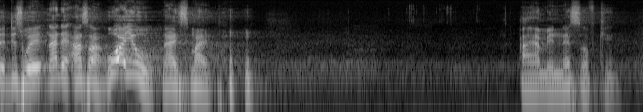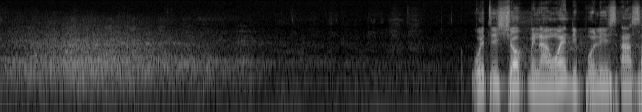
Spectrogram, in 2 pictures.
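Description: A young man talks with animation into a microphone in a large hall.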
